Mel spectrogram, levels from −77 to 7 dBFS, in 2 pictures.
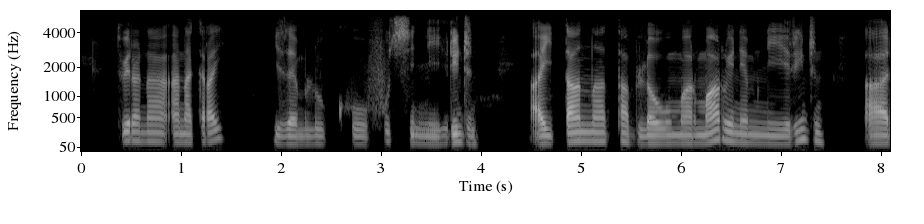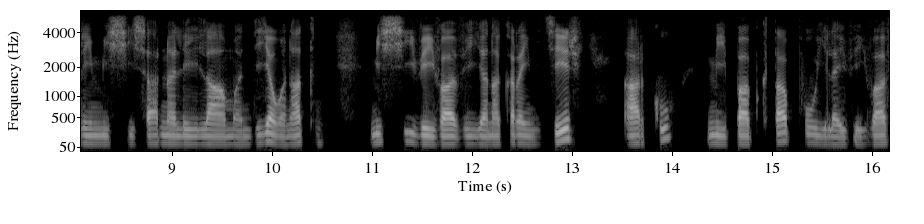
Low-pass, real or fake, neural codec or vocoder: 5.4 kHz; real; none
